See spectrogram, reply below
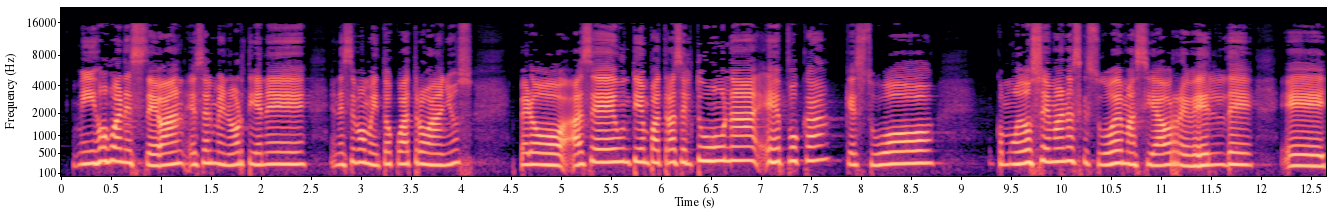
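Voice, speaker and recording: A woman pastor in her thirties with a Colombian accent preaches a sermon in a church. Her voice sits high, and she tells a personal story earnestly. She repeats phrases and puts questions to the congregation. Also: fairly bright tone, clean tone. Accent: Colombian Spanish.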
